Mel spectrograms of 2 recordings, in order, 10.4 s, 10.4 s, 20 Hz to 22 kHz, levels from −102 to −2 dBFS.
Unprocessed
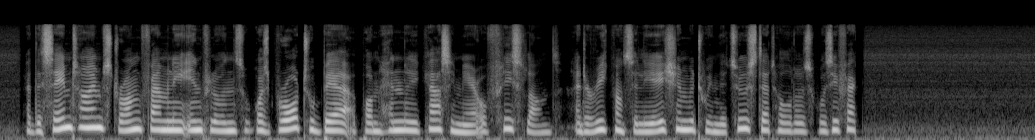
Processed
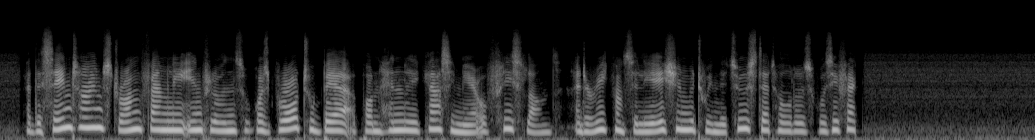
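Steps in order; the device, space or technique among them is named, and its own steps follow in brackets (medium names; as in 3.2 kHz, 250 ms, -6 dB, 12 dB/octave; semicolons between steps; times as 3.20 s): overdriven synthesiser ladder filter (saturation -23 dBFS, distortion -15 dB; four-pole ladder low-pass 3.5 kHz, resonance 45%); trim +3.5 dB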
